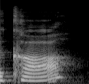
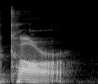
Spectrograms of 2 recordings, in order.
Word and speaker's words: car: D'ailleurs, en anglais, parfois, donc le R, comme on l'a dit, ne se prononce pas. Par exemple, pour le mot voiture, on dira a car. – A car.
